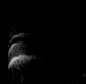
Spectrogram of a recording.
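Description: A single brief high-pitched squeak, a simple vocal tic of Tourette syndrome.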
